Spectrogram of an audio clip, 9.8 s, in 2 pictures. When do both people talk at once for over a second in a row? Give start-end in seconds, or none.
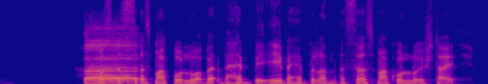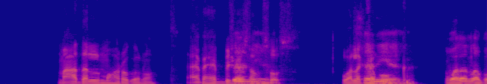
none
